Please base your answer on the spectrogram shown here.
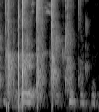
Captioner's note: applause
